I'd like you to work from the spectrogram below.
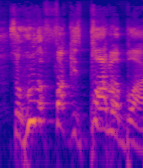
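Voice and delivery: high, loud shrill-edged accusation; mock angry girlfriend. Girlfriend confronting him as he walks in, loud high accusation.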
